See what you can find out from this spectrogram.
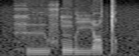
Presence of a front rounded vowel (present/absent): absent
